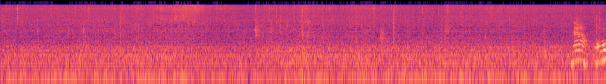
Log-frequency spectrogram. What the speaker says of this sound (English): So I'm going to fry these up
